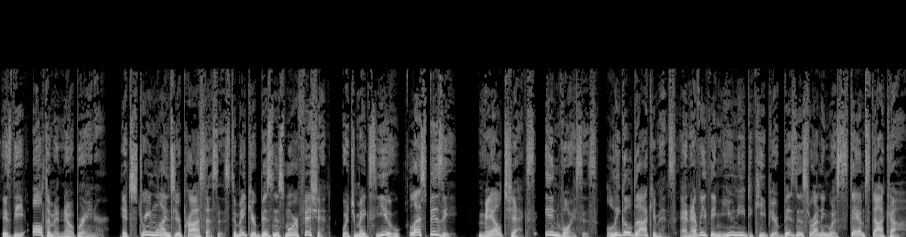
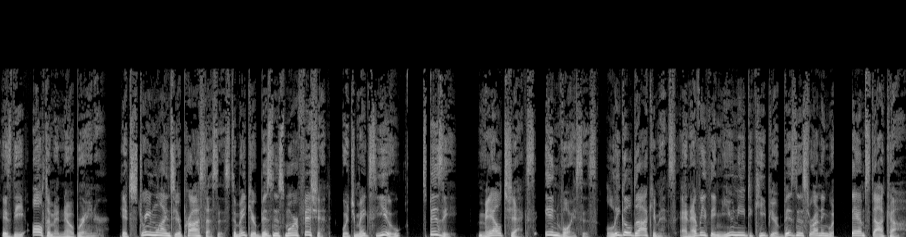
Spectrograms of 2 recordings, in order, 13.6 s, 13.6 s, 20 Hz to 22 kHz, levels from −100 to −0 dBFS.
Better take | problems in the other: first | audio cutting out; at 6 s and at 13 s

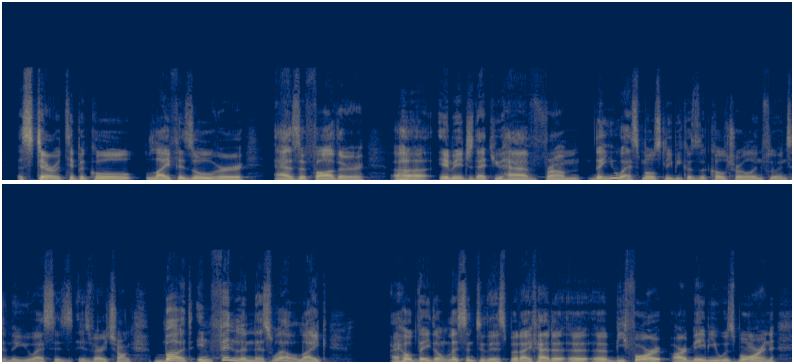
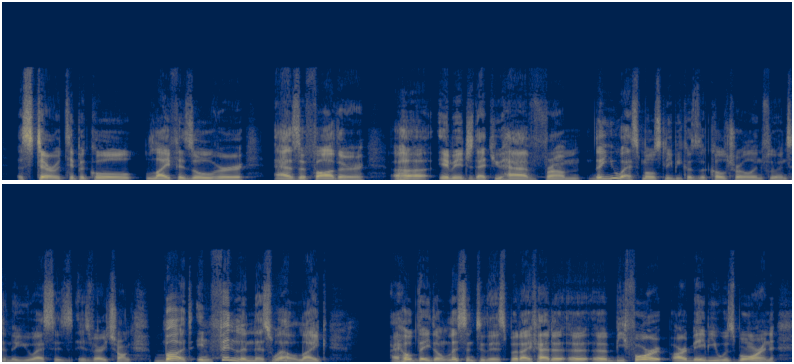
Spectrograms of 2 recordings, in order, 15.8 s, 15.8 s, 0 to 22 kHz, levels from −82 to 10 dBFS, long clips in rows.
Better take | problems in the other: first | thin; very slightly; fading below 550 Hz

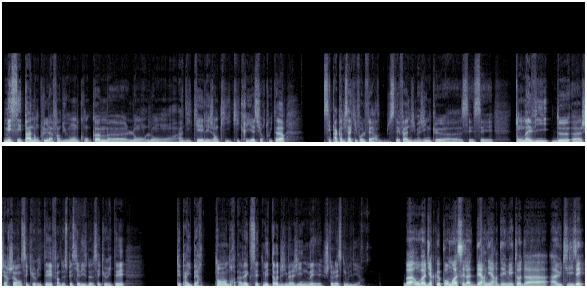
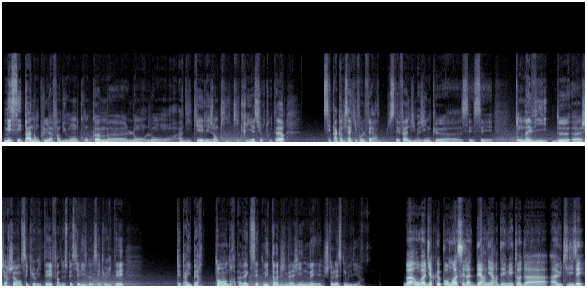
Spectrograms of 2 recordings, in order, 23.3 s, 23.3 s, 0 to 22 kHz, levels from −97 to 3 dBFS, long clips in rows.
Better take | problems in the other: first | wind noise on the microphone; occasional gusts; until 18 s; 25 dB below the speech

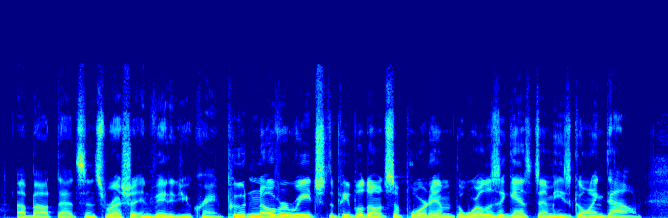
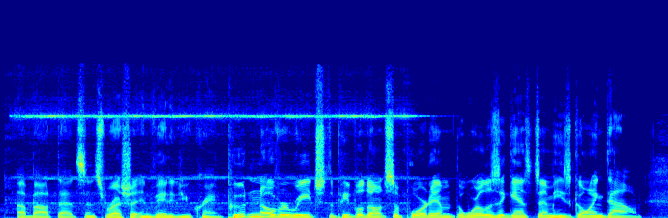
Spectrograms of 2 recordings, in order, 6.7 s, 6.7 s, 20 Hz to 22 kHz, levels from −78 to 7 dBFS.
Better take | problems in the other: first | alarm; noticeable; until 4.5 s; peak 9 dB below the speech

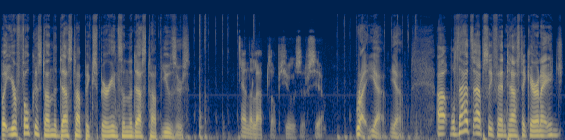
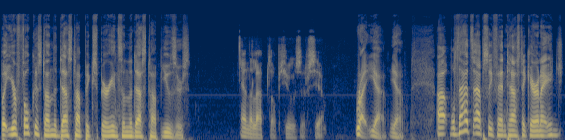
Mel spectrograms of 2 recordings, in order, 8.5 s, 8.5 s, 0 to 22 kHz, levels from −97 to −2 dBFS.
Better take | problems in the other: second | keyboard typing; faint; from 1.5 to 6.5 s; peak 15 dB below the speech

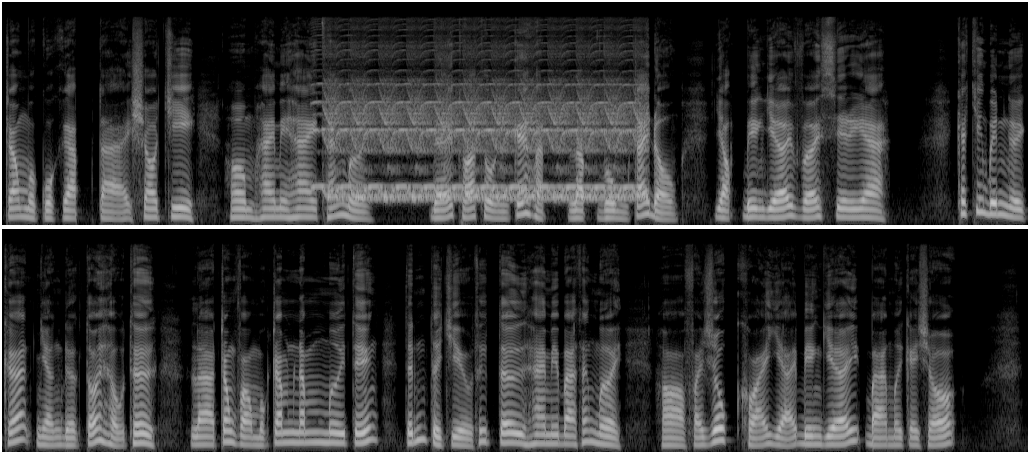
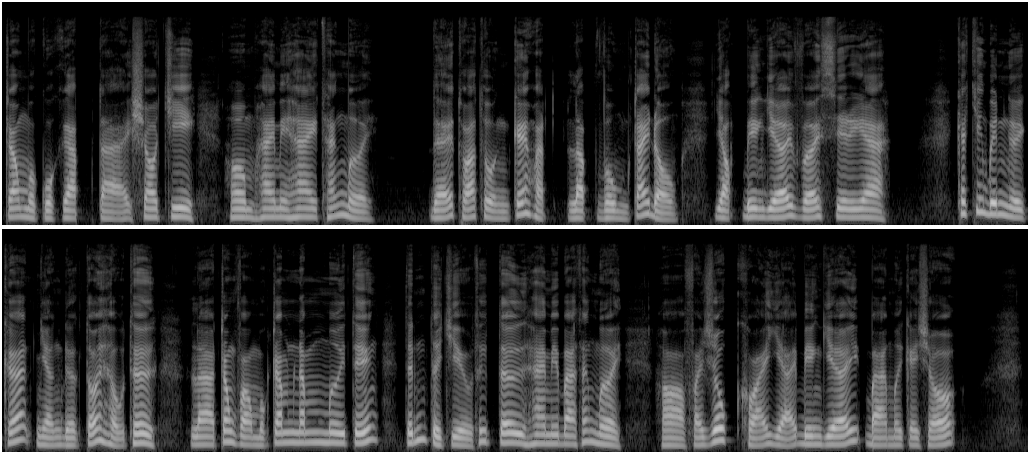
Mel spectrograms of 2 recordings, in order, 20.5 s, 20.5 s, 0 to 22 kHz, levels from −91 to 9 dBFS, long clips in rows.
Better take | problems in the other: second | siren; noticeable; from 3 to 6.5 s; peak 2 dB below the speech

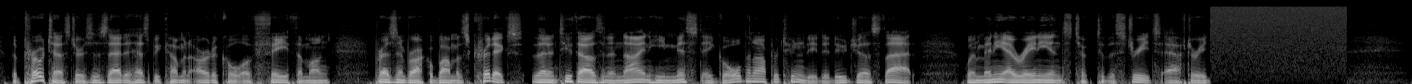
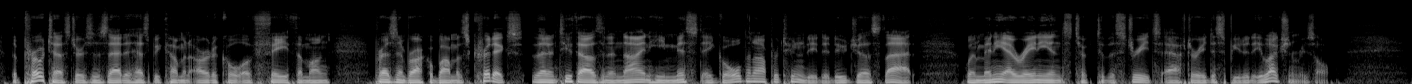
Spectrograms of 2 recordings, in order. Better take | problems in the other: second | audio cutting out; filled with static; at 12 s for 1.5 s

